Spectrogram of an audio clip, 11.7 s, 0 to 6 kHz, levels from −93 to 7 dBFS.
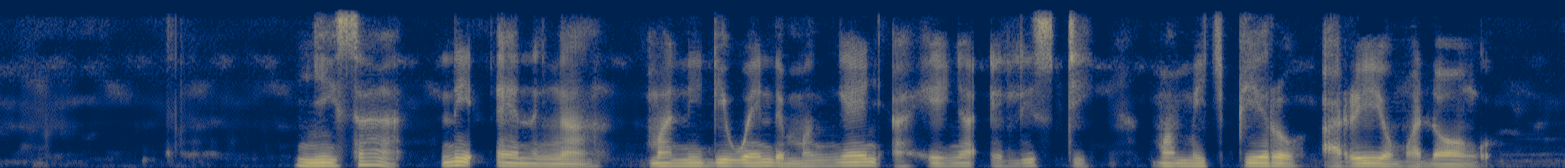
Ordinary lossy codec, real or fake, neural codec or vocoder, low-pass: none; fake; codec, 24 kHz, 1.2 kbps, DualCodec; 5.4 kHz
